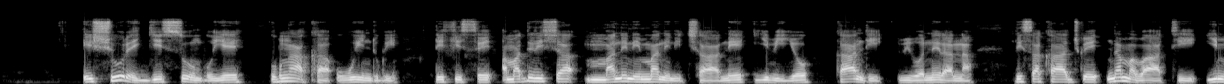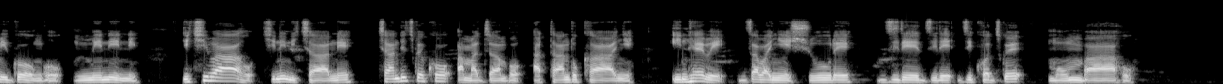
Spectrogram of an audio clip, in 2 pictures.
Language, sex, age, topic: Rundi, female, 25-35, education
